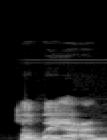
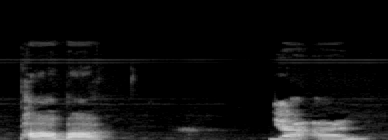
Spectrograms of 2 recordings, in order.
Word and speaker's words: pabayaan: Pabayaan mo ako. Pabaya what? Paba. Yaan. Pabayaan. Mo ako.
